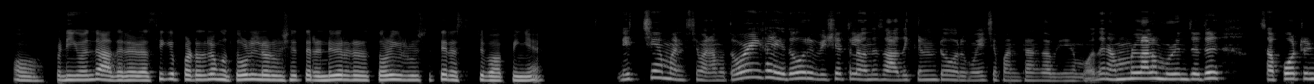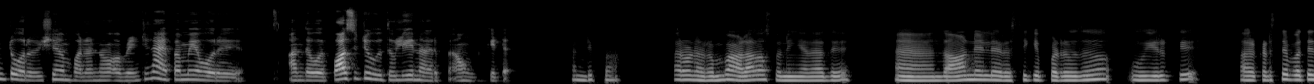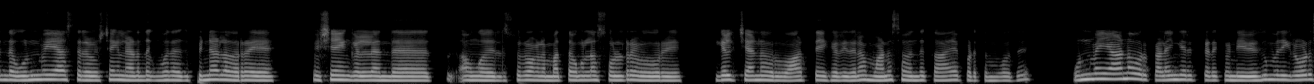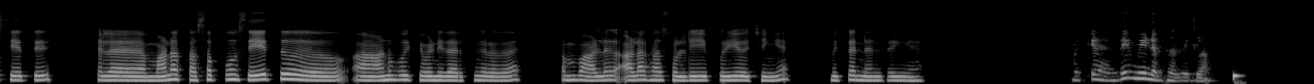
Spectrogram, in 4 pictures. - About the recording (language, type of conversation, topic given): Tamil, podcast, ஆன்லைனில் ரசிக்கப்படுவதையும் உண்மைத்தன்மையையும் எப்படி சமநிலைப்படுத்தலாம்?
- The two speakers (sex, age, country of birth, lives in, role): female, 20-24, India, India, guest; female, 35-39, India, India, host
- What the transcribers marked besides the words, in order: other background noise; tapping; in English: "சப்போர்ட்ன்னுட்டு"; tsk; in English: "பாசிட்டிவ்"; in English: "ஆன்லைன்ல"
